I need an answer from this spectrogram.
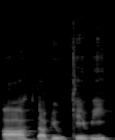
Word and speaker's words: RWKV: people in America, I actually prefer to say RWKV, receptive key value, which is a play on the famous transformer QKV. Because every time I say Roku, people keep thinking, "Are you Roku TV?" Yeah. Okay, so RWKV is it's an alternative architecture.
